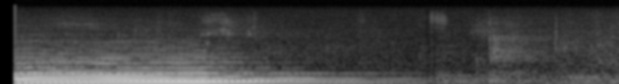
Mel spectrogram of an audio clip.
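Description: A small choir sings a held chord that fades away.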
